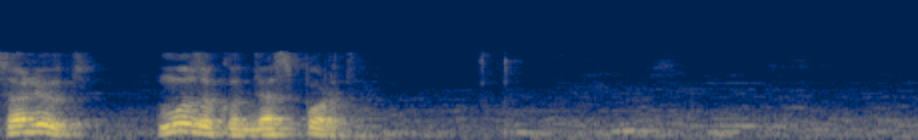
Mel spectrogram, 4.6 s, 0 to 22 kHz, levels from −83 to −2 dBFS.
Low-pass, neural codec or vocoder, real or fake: 5.4 kHz; none; real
